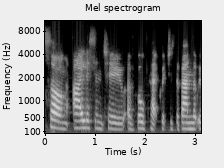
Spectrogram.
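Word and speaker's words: Vulfpeck: Vulpec. – Vulpec. – Yeah, it's V-U-L-F-P-E-C-K, Vulpec.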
